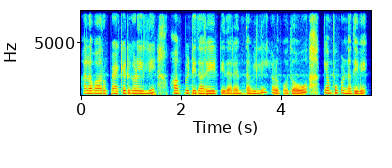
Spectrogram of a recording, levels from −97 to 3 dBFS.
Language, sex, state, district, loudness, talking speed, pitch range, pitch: Kannada, female, Karnataka, Bidar, -16 LUFS, 125 wpm, 215-240 Hz, 230 Hz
